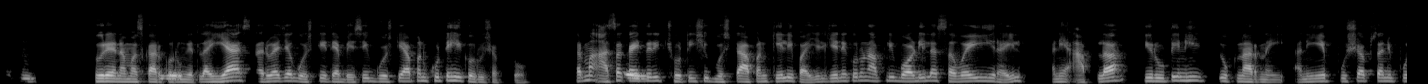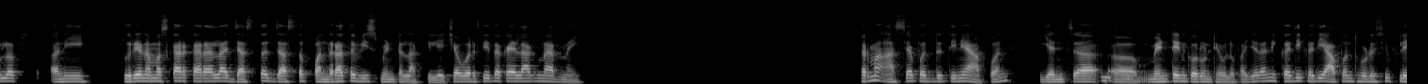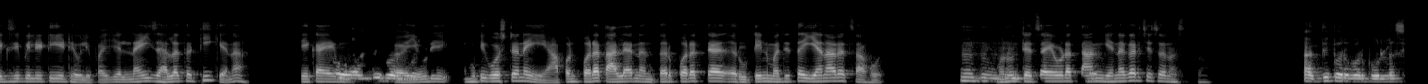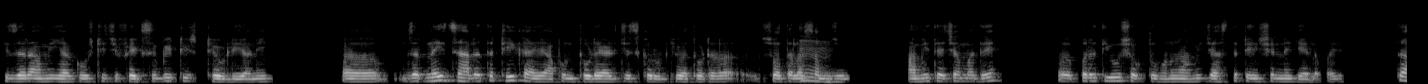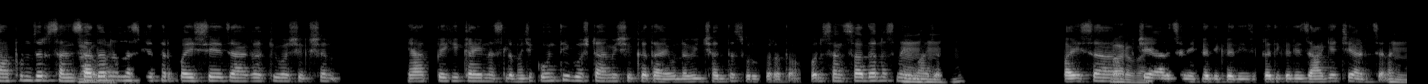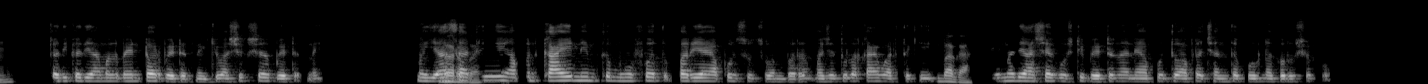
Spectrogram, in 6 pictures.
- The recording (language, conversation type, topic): Marathi, podcast, एखादा नवीन छंद सुरू कसा करावा?
- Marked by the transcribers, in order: other noise; in English: "रुटीन"; in English: "पुशअप्स"; in English: "पुलअप्स"; tapping; in English: "फ्लेक्सिबिलिटीही"; other background noise; in English: "रूटीन"; in English: "फ्लेक्सिबिलिटी"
